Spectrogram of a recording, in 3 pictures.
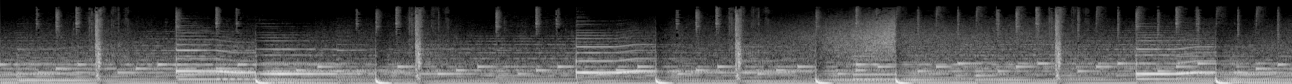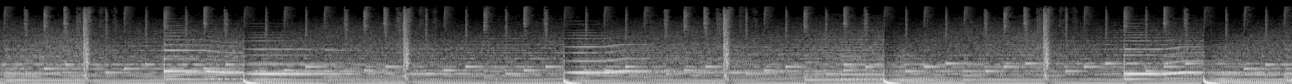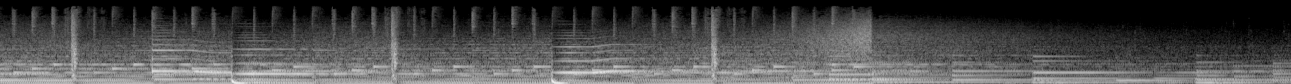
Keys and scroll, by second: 5.0 ctrl+z, 9.6 ctrl+alt+space, 14.3 ctrl+z, 17.9 ctrl+space, 25.3 ctrl+space, 36.1 ctrl+z.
